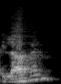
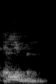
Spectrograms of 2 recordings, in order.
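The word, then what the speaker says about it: eleven: বিস্তারিত ভাবে ওই পর্বে, এটা ইলেভেন, আবার অনেকে বলে এলিভেন, কিন্তু এলিভেন না, ওকে, তবে মোস্ট পিপল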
